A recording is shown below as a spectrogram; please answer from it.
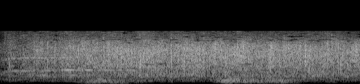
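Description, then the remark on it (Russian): A crowd breaks into steady applause, dense clapping that rises quickly and holds at an even, fairly loud level for several seconds without any voices over it. “Я бы здесь подарил аплодисменты.”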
